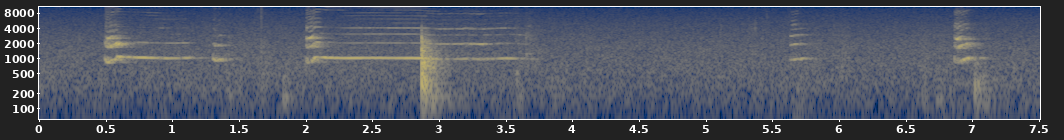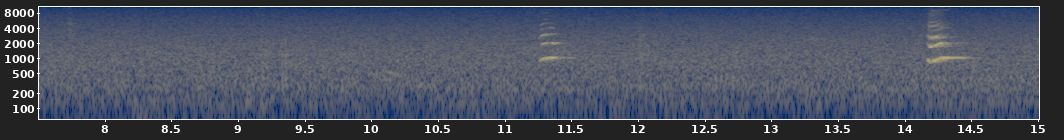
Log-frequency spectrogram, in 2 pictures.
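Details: Maine Coon kitten meowing indoors while treats are held in hand, wanting attention and treats; a few short meows, then a long drawn-out, strongly tonal meow near two seconds, followed by brief, sparse meows spaced several seconds apart.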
